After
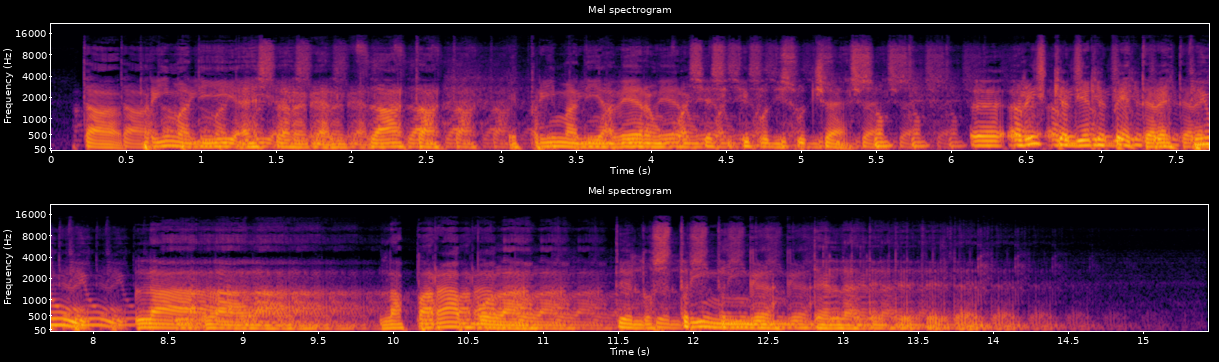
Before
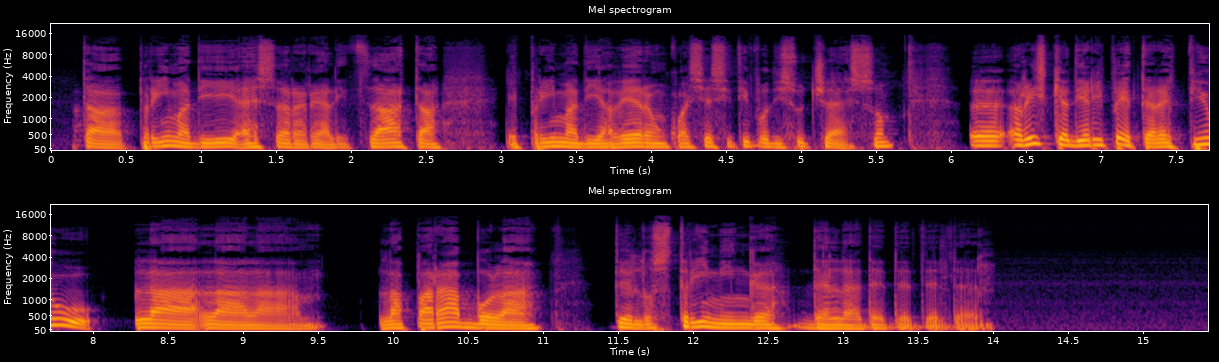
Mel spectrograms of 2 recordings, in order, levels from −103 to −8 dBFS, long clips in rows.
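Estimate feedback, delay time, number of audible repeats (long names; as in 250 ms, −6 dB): 46%, 248 ms, 5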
